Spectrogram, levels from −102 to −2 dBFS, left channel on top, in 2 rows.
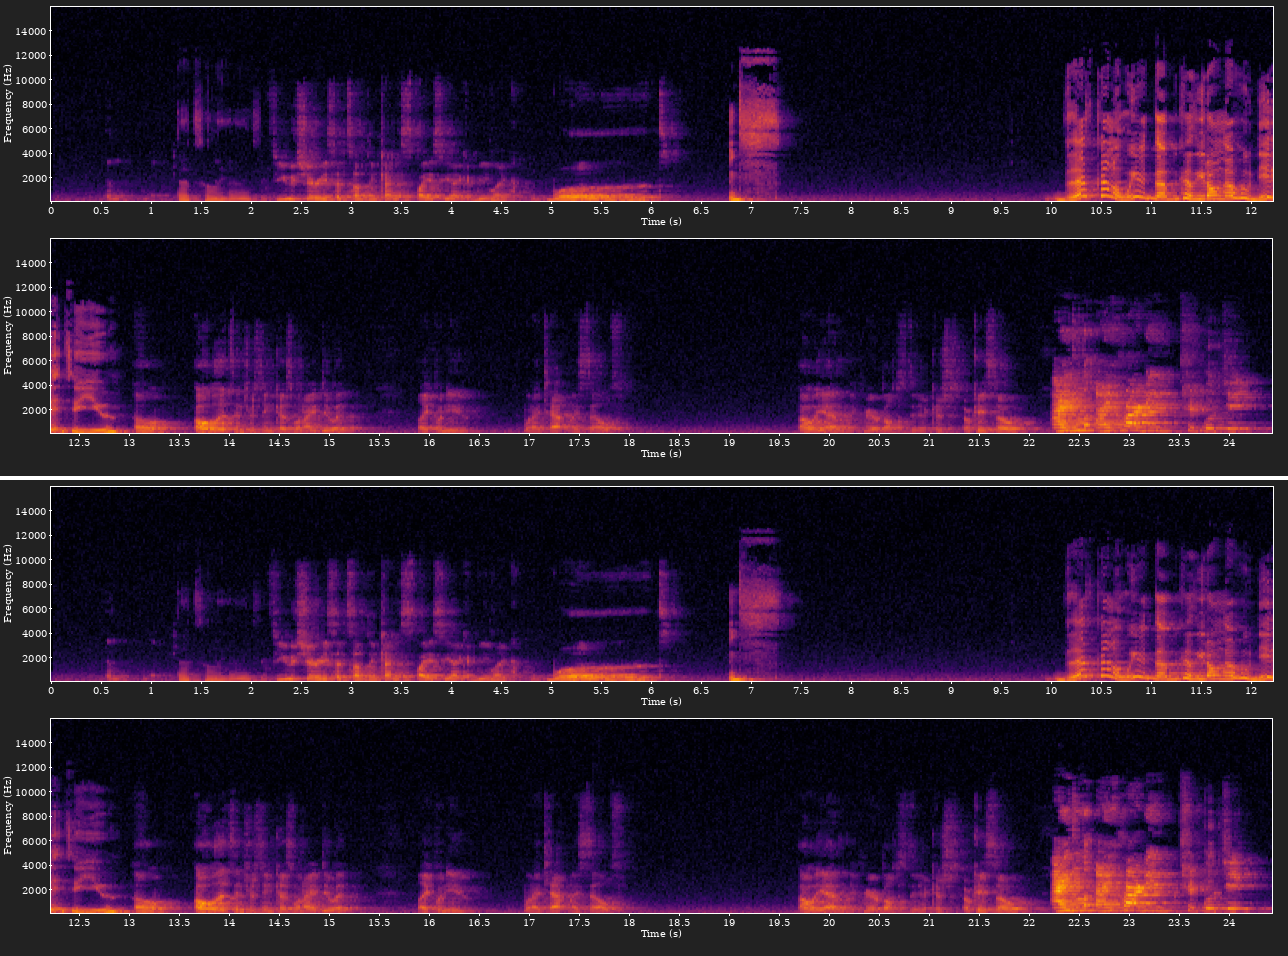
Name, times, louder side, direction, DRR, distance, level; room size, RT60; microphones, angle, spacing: voice 1, 1.3-2.0 6.8-7.3 9.9-12.9, left 3 dB, 35° left, 12 dB, 0.7 m, -32 dB
voice 2, 2.2-4.6 5.0-6.2 13.0-13.3 13.6-15.1 15.9-16.4 16.9-17.8 19.7-21.9, right 1 dB, 25° right, 0 dB, 1.6 m, -38 dB
voice 3, 22.2-24.1, right 3 dB, 45° right, -1 dB, 2.0 m, -28 dB
19.0 x 10.5 x 6.6 m, 0.77 s
head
